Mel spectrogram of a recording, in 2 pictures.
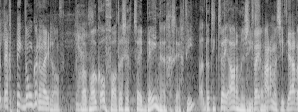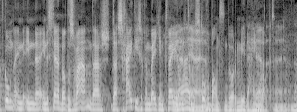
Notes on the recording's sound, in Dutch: Deze live uitzending is opegenomen in het Allard Pierson te Amsterdam voor AmsterdamFM.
